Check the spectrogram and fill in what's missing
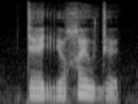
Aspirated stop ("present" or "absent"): absent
